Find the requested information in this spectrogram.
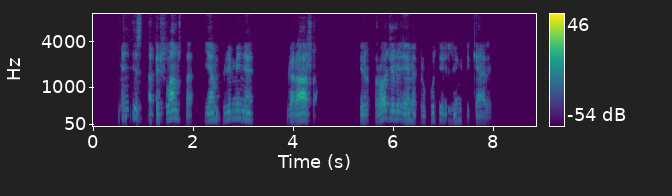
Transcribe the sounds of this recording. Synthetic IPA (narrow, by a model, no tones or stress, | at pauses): mʲɪnʲt̪ʲɪsɐpʲeɛʃlˠɐmʃt̪ɐ | jɛmpʲɾʲɪmʲɪnʲe | ɡɐɾɑːʒɑ̰ | ɪɾɾoːd͡ʒʲuɾʲʊeːmʲet̪ɾʊpʊt̪ʲɪlʲɪŋʲk̚ʲt̪ʲɪkʲæːlʲɛɪ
